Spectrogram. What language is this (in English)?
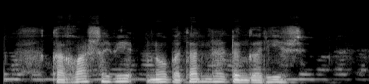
Pashto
